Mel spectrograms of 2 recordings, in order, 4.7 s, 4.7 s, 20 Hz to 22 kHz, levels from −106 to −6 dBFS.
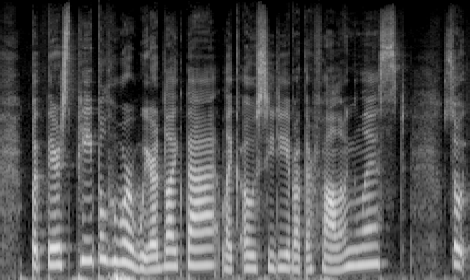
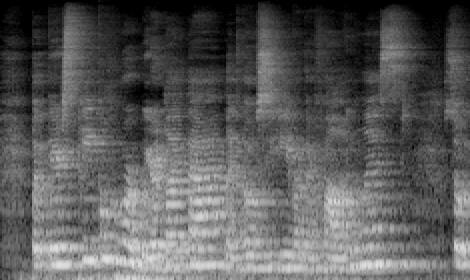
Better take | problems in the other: first | off-mic speech; far // room echo; strong; dies away in 0.9 s

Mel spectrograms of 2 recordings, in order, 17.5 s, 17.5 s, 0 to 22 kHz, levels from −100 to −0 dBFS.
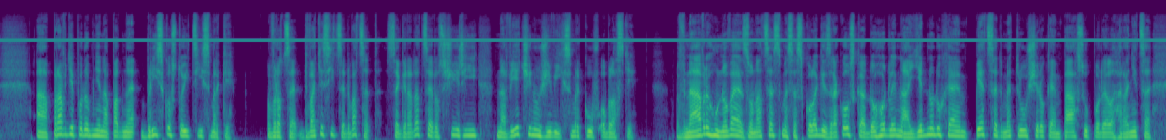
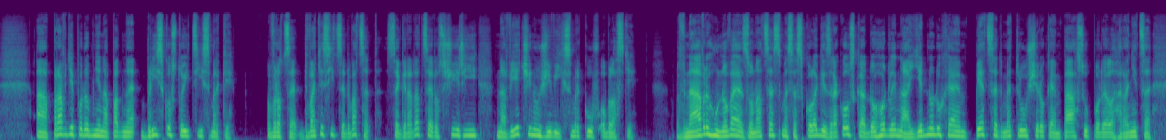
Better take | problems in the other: second | high-pitched whine; noticeable; throughout; 6.5 kHz, 15 dB below the speech

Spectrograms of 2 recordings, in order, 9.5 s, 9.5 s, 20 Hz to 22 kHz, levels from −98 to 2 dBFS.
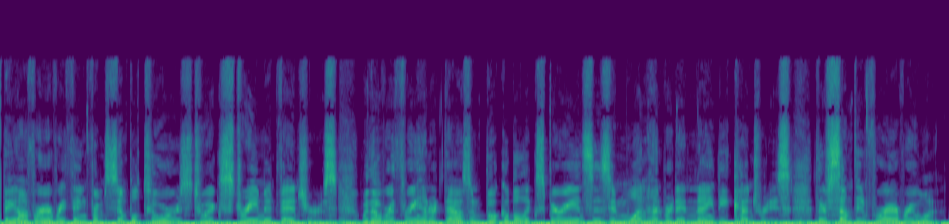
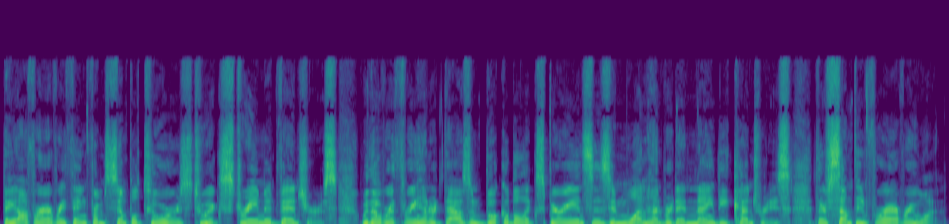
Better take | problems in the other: second | low rumble; noticeable; throughout; 10 dB below the speech

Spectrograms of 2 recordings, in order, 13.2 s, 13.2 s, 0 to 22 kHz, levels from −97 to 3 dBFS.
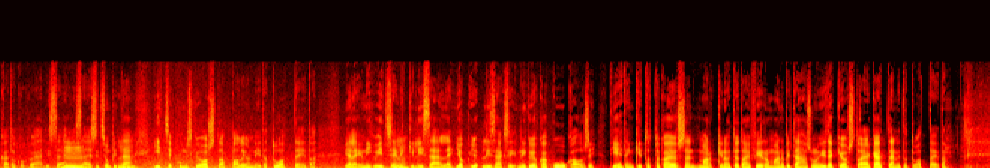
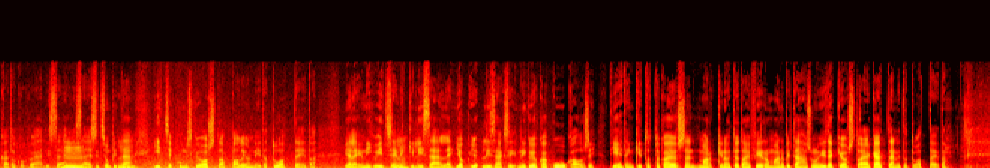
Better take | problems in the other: neither | wind noise on the microphone; occasional gusts; until 7.5 s; 20 dB below the speech; the same in both

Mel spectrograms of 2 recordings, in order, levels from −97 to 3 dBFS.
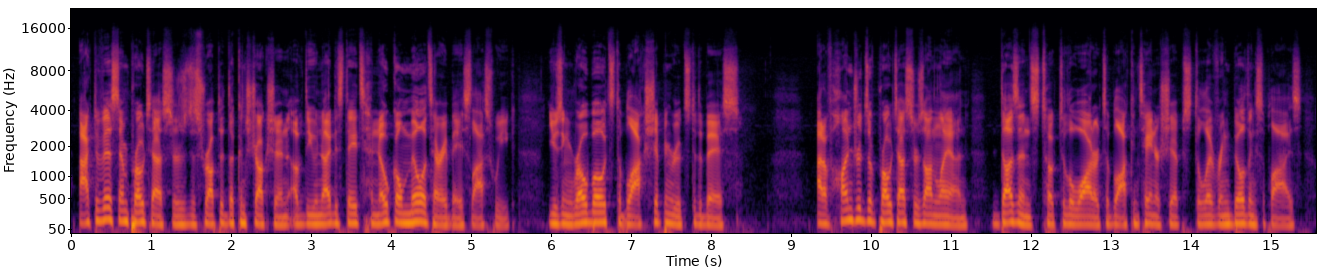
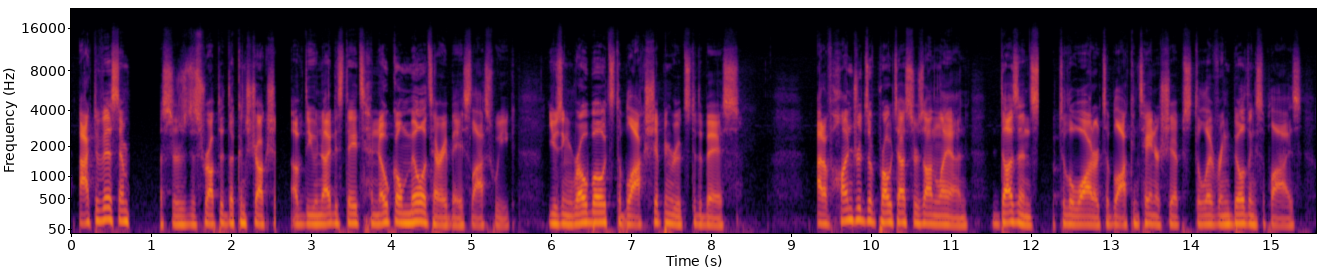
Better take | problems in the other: first | audio cutting out; at 0.5 s, at 2.5 s and at 12 s

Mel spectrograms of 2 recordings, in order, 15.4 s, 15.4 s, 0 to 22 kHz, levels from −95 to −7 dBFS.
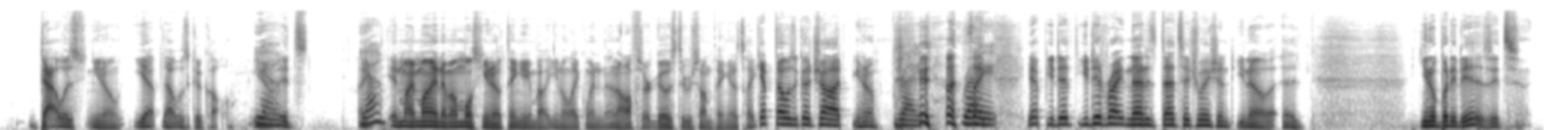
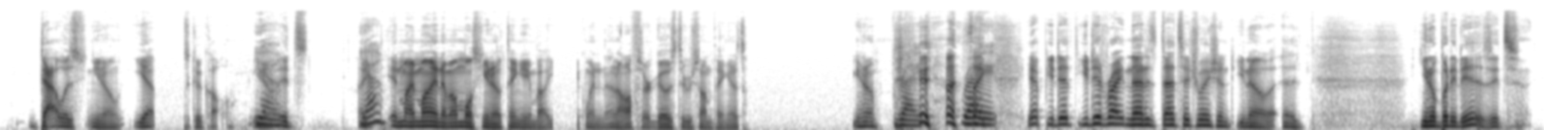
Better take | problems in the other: first | audio cutting out; at 1.5 s, at 5.5 s and at 7.5 s for 1 s

